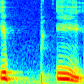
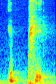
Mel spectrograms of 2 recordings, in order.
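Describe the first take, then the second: First: A plain p ends the first syllable. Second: An aspirated ph starts the second syllable. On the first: The speaker calls it wrong. "इसको अगर पढ़ेंगे अब तो वो गलत होगा" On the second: The speaker calls it right. "इसका प्रोनाउंसिएशन जो नेचुरल होता है फ वही होगा"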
